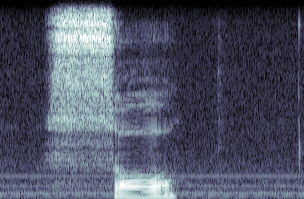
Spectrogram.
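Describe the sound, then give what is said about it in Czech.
A single owl call, a breathy hiss followed by a short, tonal hoot, clear, with quiet background afterward and no talking. “Další slovo je sova.”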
